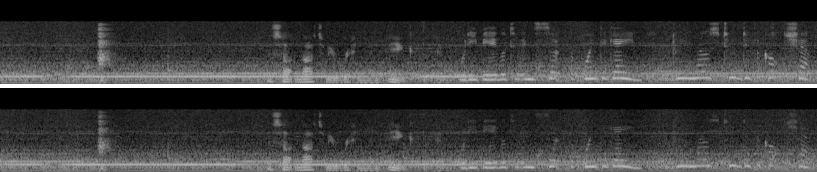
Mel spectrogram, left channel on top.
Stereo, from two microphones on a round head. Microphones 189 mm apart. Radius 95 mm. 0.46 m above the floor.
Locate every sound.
1.0 s a whoosh: 25° left (ahead or behind)
2.7 s a man speaking: 10° left (ahead or behind)
4.6 s a woman speaking: 70° left (ahead or behind)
